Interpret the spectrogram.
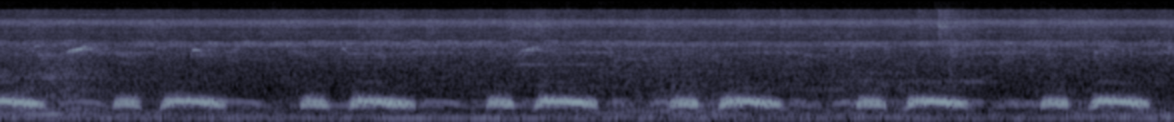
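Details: Repeated mellow coos from a spotted dove, short hooting notes spaced roughly a second apart in a regular rhythm, with faint low-pitched background noise throughout.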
